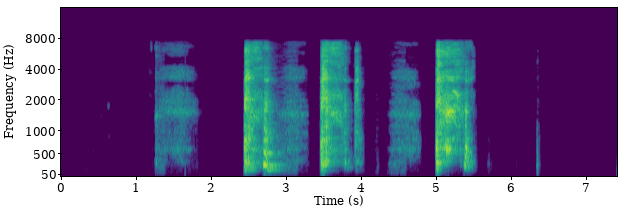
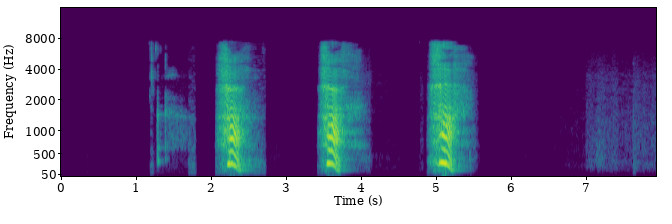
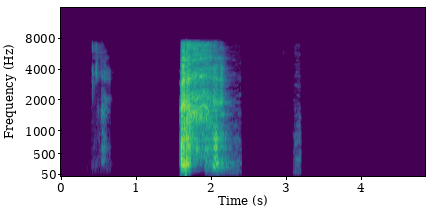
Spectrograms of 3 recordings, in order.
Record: three_cough_length: 7.4 s
three_cough_amplitude: 30764
three_cough_signal_mean_std_ratio: 0.29
exhalation_length: 7.9 s
exhalation_amplitude: 28070
exhalation_signal_mean_std_ratio: 0.25
cough_length: 4.9 s
cough_amplitude: 30749
cough_signal_mean_std_ratio: 0.21
survey_phase: beta (2021-08-13 to 2022-03-07)
age: 65+
gender: Female
wearing_mask: 'No'
symptom_none: true
smoker_status: Ex-smoker
respiratory_condition_asthma: false
respiratory_condition_other: false
recruitment_source: REACT
submission_delay: 2 days
covid_test_result: Negative
covid_test_method: RT-qPCR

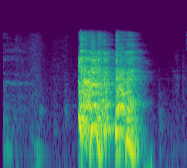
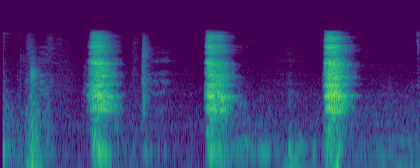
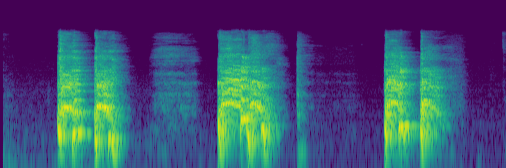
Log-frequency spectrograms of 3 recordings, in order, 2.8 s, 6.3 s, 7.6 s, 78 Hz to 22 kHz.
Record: cough_length: 2.8 s
cough_amplitude: 27779
cough_signal_mean_std_ratio: 0.47
exhalation_length: 6.3 s
exhalation_amplitude: 14405
exhalation_signal_mean_std_ratio: 0.32
three_cough_length: 7.6 s
three_cough_amplitude: 30174
three_cough_signal_mean_std_ratio: 0.47
survey_phase: alpha (2021-03-01 to 2021-08-12)
age: 65+
gender: Male
wearing_mask: 'No'
symptom_none: true
smoker_status: Never smoked
respiratory_condition_asthma: false
respiratory_condition_other: false
recruitment_source: REACT
submission_delay: 1 day
covid_test_result: Negative
covid_test_method: RT-qPCR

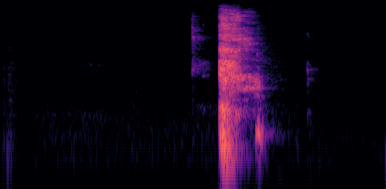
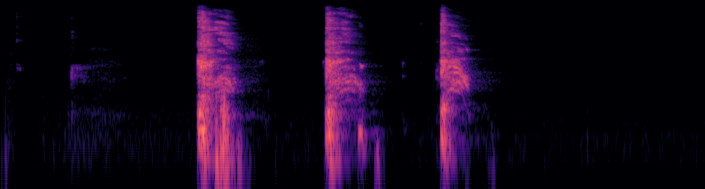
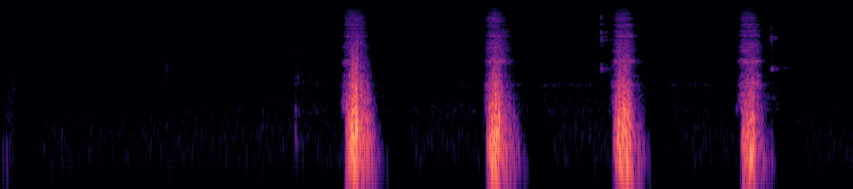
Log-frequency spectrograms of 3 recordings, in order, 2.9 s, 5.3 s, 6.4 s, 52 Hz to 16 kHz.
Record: cough_length: 2.9 s
cough_amplitude: 19137
cough_signal_mean_std_ratio: 0.23
three_cough_length: 5.3 s
three_cough_amplitude: 15022
three_cough_signal_mean_std_ratio: 0.26
exhalation_length: 6.4 s
exhalation_amplitude: 31534
exhalation_signal_mean_std_ratio: 0.2
survey_phase: beta (2021-08-13 to 2022-03-07)
age: 18-44
gender: Male
wearing_mask: 'No'
symptom_cough_any: true
smoker_status: Never smoked
respiratory_condition_asthma: false
respiratory_condition_other: false
recruitment_source: REACT
submission_delay: 1 day
covid_test_result: Negative
covid_test_method: RT-qPCR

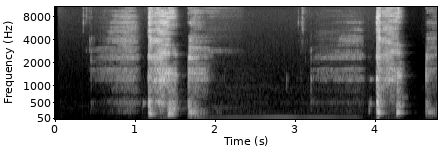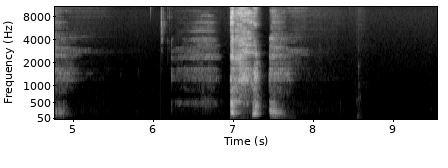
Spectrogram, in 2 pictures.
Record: three_cough_length: 9.6 s
three_cough_amplitude: 32768
three_cough_signal_mean_std_ratio: 0.27
survey_phase: beta (2021-08-13 to 2022-03-07)
age: 45-64
gender: Male
wearing_mask: 'No'
symptom_none: true
smoker_status: Ex-smoker
respiratory_condition_asthma: false
respiratory_condition_other: false
recruitment_source: REACT
submission_delay: -1 day
covid_test_result: Negative
covid_test_method: RT-qPCR
influenza_a_test_result: Unknown/Void
influenza_b_test_result: Unknown/Void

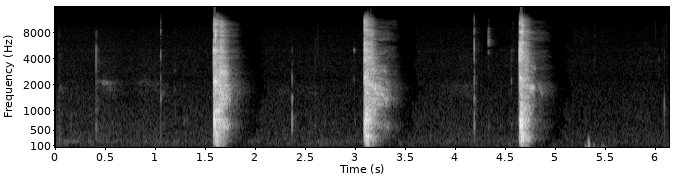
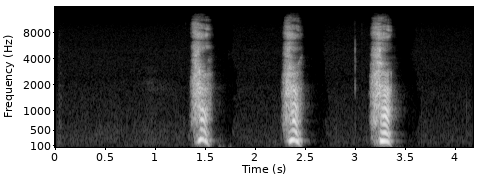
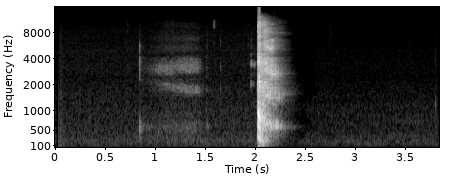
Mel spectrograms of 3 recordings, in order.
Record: three_cough_length: 6.1 s
three_cough_amplitude: 30135
three_cough_signal_mean_std_ratio: 0.18
exhalation_length: 4.2 s
exhalation_amplitude: 23203
exhalation_signal_mean_std_ratio: 0.26
cough_length: 3.8 s
cough_amplitude: 32768
cough_signal_mean_std_ratio: 0.14
survey_phase: beta (2021-08-13 to 2022-03-07)
age: 45-64
gender: Female
wearing_mask: 'No'
symptom_cough_any: true
symptom_runny_or_blocked_nose: true
symptom_sore_throat: true
symptom_fatigue: true
symptom_headache: true
smoker_status: Ex-smoker
respiratory_condition_asthma: false
respiratory_condition_other: false
recruitment_source: Test and Trace
submission_delay: 1 day
covid_test_result: Positive
covid_test_method: RT-qPCR
covid_ct_value: 20.3
covid_ct_gene: ORF1ab gene
covid_ct_mean: 20.7
covid_viral_load: 160000 copies/ml
covid_viral_load_category: Low viral load (10K-1M copies/ml)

